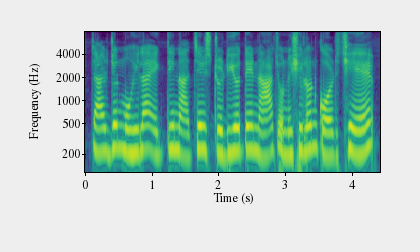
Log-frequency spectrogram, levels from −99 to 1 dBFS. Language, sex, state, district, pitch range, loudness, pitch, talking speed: Bengali, female, West Bengal, Alipurduar, 205-230 Hz, -12 LUFS, 220 Hz, 110 wpm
